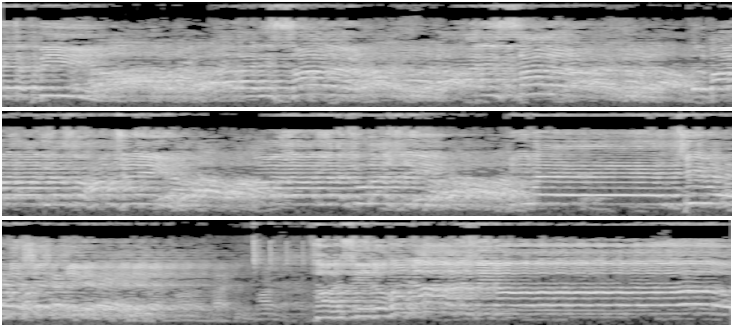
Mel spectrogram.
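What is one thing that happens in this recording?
An elderly man chants in a long, melodic voice through a microphone.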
